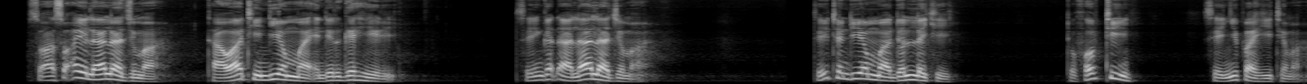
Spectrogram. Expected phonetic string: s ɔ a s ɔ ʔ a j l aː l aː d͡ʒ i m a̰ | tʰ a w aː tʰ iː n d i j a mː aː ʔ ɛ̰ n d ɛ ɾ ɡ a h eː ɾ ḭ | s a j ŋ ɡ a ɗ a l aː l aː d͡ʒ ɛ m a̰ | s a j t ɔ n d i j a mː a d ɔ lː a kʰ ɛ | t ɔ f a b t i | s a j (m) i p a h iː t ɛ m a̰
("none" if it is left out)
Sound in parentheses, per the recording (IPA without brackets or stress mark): ɲ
